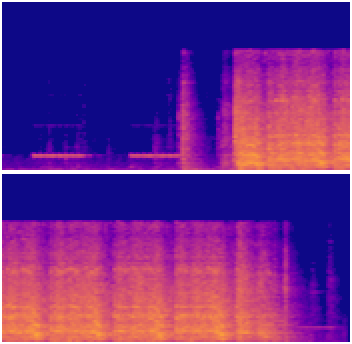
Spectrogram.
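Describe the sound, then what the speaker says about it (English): Car engine on a four-cylinder motor cranking during a cylinder compression test: a faint ticking lead-in, then a loud, steady whirring roar of the engine turning over for several seconds before fading. "What you'll hear is that you'll hear the engine turning over"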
